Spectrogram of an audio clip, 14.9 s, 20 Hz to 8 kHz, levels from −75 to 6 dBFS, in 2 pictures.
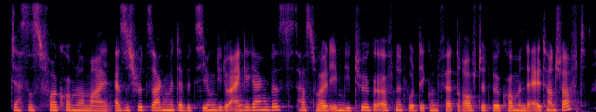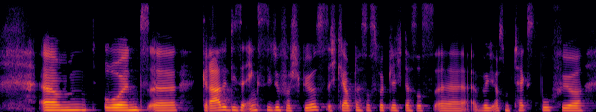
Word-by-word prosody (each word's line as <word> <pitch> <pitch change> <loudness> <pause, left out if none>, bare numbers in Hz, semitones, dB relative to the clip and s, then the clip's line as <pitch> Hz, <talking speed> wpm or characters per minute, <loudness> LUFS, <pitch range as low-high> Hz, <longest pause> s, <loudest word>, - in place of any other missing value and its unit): Das 185 -2 -4
ist 185 0 -4
vollkommen 190 -1 -1
normal. 160 -2 -1
Also, 175 +1 -1
ich 180 - -4
würde 205 -1 0
sagen, 190 0 +2
mit 190 0 0
der 185 - +2
Beziehung, 175 +1 -2
die 190 - -1
du 180 - +1
eingegangen 200 +3 +1
bist, 210 0 -4
hast 185 +1 -5
du 180 - 0
halt 165 -1 +4
eben 180 - 0
die 170 -1 -2
Tür 195 +1 0
geöffnet, 185 0 -1
wo 170 - +2
dick 170 +1 -5
und 170 -1 -3
fett 160 -1 -1
draufsteht: 165 +3 -1
„Willkommen 165 +1 +2
in 170 - 0
der 150 - 0
Elternschaft.“ 185 - 0 0.6
Ähm, 190 +1 +4
und, 185 +1 +5
äh, 175 +1 +2 0.3
grade 180 +3 +6
diese 190 -2 -1
Ängste, 190 +4 -4
die - - -6
du - - -4
verspürst, 180 +4 -2
ich - - -7
glaube, 170 -1 +1
das 180 -1 -6
ist 175 0 -9
wirklich 175 -1 -4
das 170 -1 -4
ist, 165 0 -7
äh, 155 -1 -2
wirklich 170 0 -3
ausm 165 -1 -7
Textbuch 185 +2 -6
für, 170 -1 +1
180 Hz, 210 wpm, -23 LUFS, 170-190 Hz, 0.6 s, grade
